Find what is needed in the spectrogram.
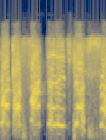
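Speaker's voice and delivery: high, loud mock disbelief; hammed-up outrage at the screen; imagined outrage. Friend imagining his reaction to the movie, high mock outrage. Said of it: "I could just imagine your reaction".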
